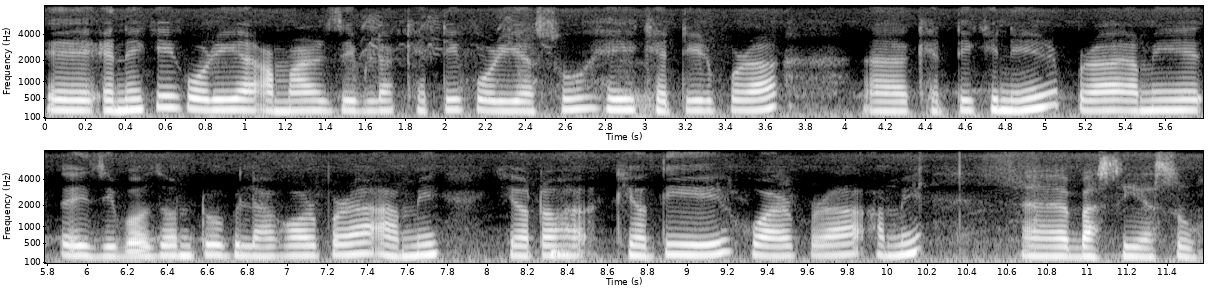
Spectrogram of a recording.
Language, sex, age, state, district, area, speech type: Assamese, female, 45-60, Assam, Dibrugarh, rural, spontaneous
